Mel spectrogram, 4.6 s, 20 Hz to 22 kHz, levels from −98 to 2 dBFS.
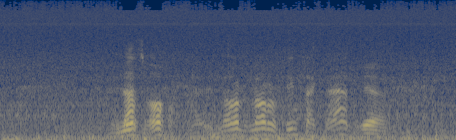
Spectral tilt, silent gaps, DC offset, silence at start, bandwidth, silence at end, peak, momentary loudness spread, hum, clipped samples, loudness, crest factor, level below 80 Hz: -6 dB/octave; none; under 0.1%; 0 s; over 20 kHz; 0 s; -14 dBFS; 13 LU; none; under 0.1%; -34 LUFS; 20 dB; -44 dBFS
